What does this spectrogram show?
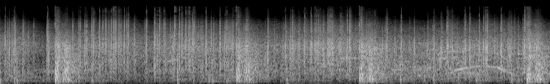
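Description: Fireworks going off in rapid succession: a dense run of crackling pops, with several louder bangs about a second or two apart.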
